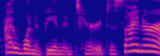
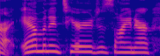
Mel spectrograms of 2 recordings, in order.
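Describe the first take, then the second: First: Said in the usual way. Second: Am pushed up and held; stress on am. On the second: Shown as a demonstration. Correcting herself to viewers, stress on am. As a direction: land hard on the word am.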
